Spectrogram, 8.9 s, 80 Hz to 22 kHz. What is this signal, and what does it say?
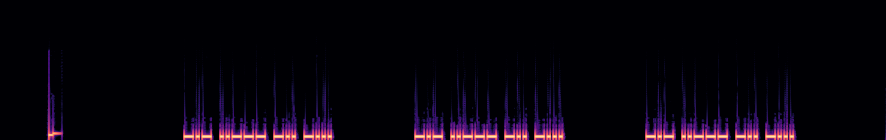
Morse code, heard as a keyed tone, about 40 wpm, 700 Hz. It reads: K2DB K2DB K2DB
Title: Easy Call Signs Repeated 3x - 40wpm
